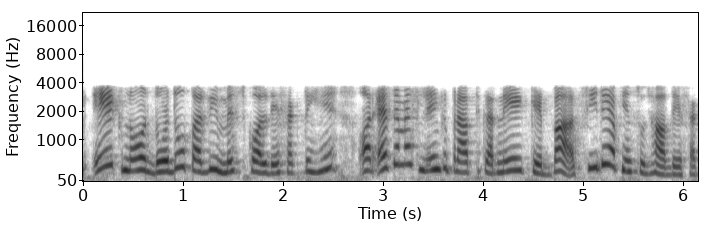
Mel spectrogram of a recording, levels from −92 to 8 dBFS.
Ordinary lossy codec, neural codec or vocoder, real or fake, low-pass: none; codec, 16 kHz, 2 kbps, X-Codec, WavLM features, trained on Multilingual LibriSpeech; fake; 3.6 kHz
